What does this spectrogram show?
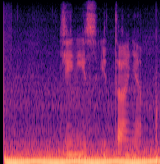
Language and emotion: Russian, neutral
